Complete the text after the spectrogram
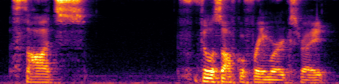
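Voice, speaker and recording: Audible room echo surrounds a man with an American accent and a very deep, low pitch. His tone is bright and sharp, and his pace is fairly slow. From US, partly raised in China as a small child. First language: Chinese. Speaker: military academy graduate, psychedelic retreat participant. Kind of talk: casual interview chat.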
